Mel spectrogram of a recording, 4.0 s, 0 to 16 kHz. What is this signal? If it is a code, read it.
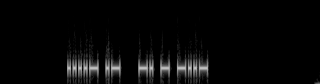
Morse code, heard as a keyed tone, about 36 wpm, 700 Hz. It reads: 4A NTX
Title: Field Day Exchanges - 35wpm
